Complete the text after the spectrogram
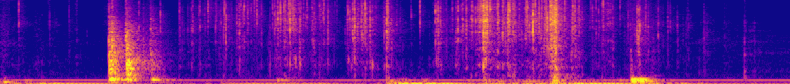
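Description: Plastic wrapping crinkles and rustles as a pack is torn open.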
